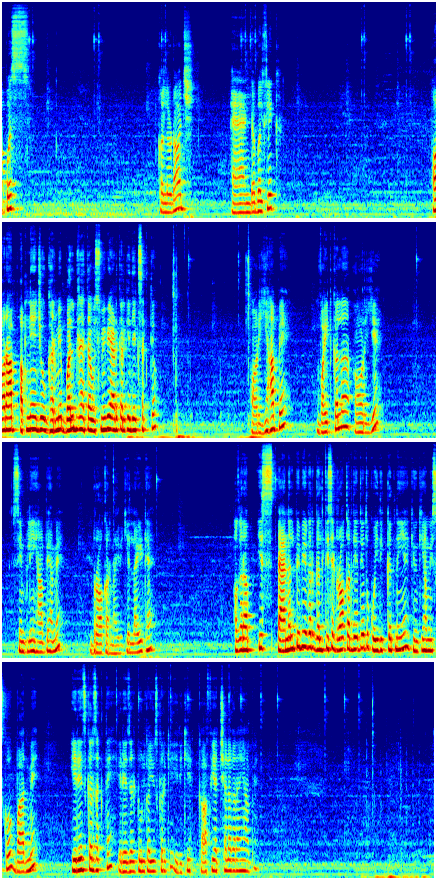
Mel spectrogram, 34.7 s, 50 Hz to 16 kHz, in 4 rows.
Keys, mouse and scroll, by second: 0.4 click, 6.4 click, 11.2 ctrl+=, 11.6 click, 11.7 space, 16.6 click, 19.9 [, 20.3 click, 33.6 ctrl+-.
